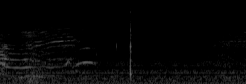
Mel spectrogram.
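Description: A cat meowing faintly, one wavering call in the first second, followed by a single sharp click.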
